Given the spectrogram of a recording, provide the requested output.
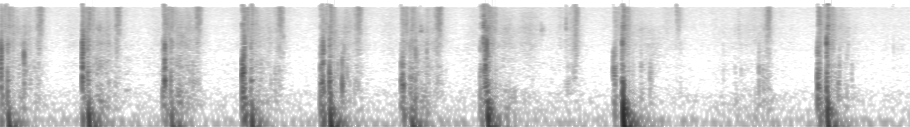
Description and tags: Footsteps, Solid Wood, Female Socks, Jumping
